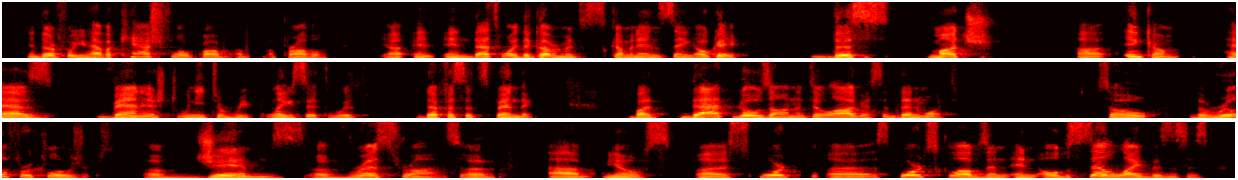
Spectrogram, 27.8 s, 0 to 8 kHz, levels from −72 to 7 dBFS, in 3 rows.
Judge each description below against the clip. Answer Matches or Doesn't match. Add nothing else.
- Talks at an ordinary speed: Matches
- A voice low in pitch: Doesn't match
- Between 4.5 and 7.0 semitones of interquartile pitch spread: Matches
